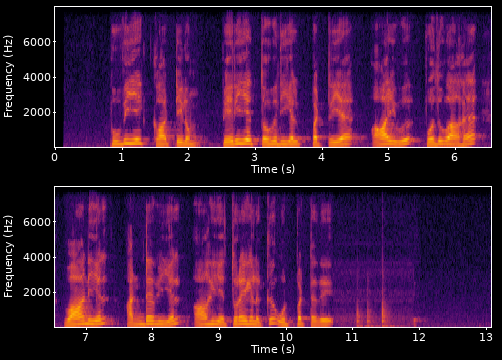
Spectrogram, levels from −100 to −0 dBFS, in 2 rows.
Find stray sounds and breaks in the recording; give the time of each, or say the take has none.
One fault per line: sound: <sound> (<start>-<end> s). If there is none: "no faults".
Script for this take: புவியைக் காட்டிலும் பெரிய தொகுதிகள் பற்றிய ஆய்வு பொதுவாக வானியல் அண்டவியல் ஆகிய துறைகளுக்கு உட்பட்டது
sound: thud (11.1-11.9 s)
